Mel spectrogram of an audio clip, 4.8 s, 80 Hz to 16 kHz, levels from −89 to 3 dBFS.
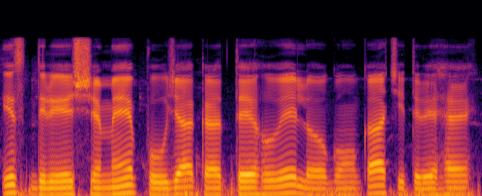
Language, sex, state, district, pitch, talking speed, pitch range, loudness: Hindi, male, Jharkhand, Ranchi, 120 Hz, 125 wpm, 115-130 Hz, -14 LUFS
